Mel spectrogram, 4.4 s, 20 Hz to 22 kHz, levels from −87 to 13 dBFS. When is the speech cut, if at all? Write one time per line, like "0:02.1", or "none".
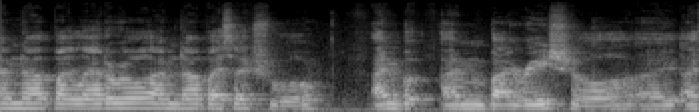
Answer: none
